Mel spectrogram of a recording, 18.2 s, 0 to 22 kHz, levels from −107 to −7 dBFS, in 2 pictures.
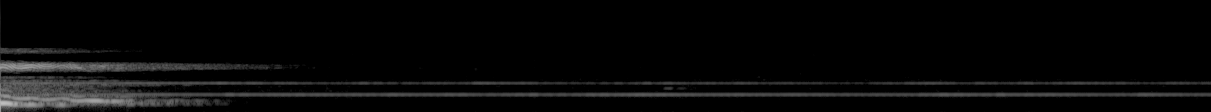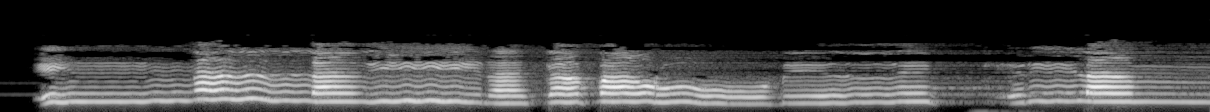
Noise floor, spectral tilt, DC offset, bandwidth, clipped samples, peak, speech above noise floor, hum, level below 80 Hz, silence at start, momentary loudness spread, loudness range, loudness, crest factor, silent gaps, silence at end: -82 dBFS; -7 dB/octave; under 0.1%; 5.4 kHz; under 0.1%; -6 dBFS; 62 dB; none; under -90 dBFS; 0 s; 18 LU; 14 LU; -23 LUFS; 22 dB; none; 0 s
